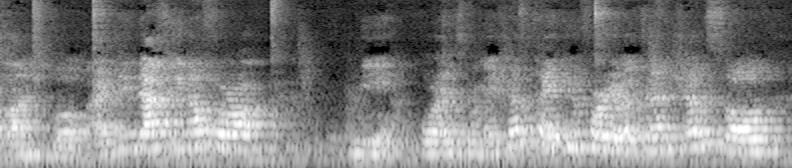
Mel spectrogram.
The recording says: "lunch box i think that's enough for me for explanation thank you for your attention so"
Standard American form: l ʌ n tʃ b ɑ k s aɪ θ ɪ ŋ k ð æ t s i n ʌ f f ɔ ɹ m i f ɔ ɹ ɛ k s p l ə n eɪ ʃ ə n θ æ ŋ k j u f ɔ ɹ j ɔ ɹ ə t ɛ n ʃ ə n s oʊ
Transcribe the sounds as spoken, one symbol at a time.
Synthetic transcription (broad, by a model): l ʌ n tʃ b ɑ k aɪ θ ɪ ŋ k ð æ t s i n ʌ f f ɔ ɹ m i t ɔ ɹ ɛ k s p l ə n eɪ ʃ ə n t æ ŋ k j u f ɔ ɹ j ɔ ɹ ə t ɛ n ʃ ə n s oʊ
